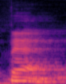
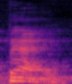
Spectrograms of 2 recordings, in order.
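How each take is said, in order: First: The letter is said with a light, open vowel. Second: The same.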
